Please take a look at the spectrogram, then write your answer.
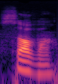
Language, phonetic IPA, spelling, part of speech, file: Polish, [ˈsɔva], sowa, noun, Pl-sowa.ogg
